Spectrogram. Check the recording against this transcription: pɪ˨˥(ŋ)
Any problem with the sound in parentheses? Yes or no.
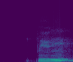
no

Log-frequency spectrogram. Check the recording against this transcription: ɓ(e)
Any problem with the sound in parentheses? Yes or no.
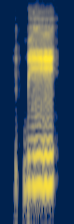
yes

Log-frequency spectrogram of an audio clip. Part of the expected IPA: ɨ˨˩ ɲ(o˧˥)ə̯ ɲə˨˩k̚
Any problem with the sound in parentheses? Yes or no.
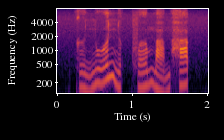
yes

